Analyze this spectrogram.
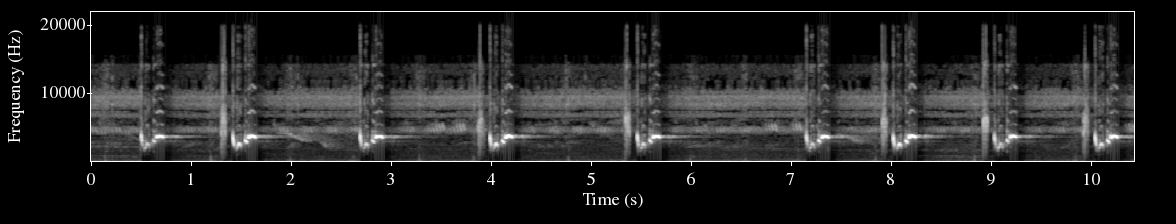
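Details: Prinia singing, used to attract wild prinias: rapid series of sharp descending chirps with short whistled endings, roughly every second, over a continuous high-pitched drone.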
